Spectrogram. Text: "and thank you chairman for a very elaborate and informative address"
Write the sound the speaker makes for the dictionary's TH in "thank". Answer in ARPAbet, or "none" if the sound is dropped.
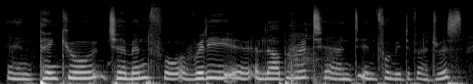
T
